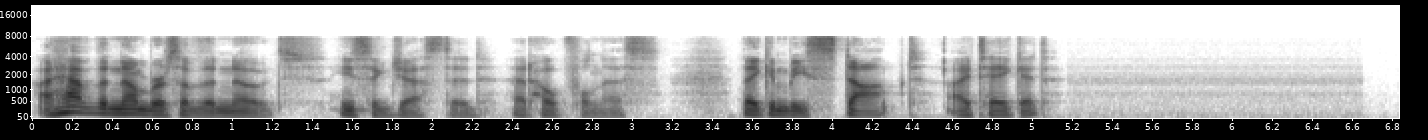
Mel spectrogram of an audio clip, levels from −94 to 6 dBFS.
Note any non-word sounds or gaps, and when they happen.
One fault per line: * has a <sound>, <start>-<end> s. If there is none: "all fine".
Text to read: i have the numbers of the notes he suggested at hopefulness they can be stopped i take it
all fine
